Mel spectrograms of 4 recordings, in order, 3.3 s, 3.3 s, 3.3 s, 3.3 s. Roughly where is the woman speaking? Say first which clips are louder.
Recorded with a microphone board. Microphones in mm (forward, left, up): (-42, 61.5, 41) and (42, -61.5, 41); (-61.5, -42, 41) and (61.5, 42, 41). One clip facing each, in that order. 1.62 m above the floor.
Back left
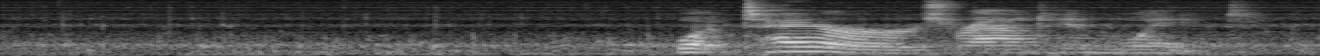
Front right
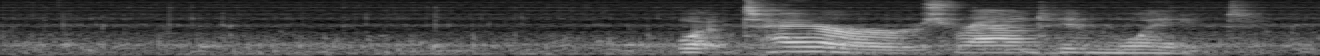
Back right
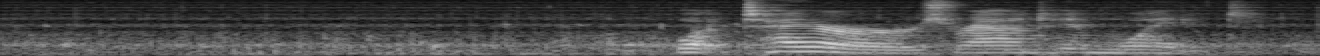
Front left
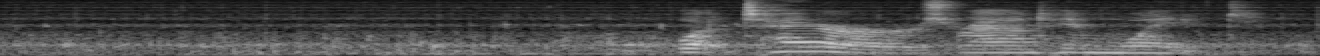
Back left 2 dB, back right 3 dB; behind.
